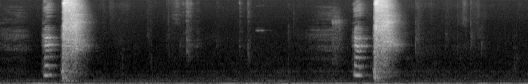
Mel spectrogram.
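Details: Sneezing: two spray sneezes, each a short voiced inhaled 'ah' followed by a loud explosive burst, in a quiet room.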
